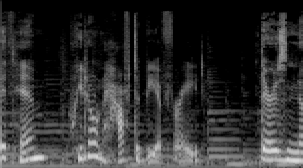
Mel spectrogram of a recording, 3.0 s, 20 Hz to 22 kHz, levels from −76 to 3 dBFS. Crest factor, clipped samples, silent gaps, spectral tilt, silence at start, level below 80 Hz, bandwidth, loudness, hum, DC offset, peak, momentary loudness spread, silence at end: 16 dB; under 0.1%; none; -5 dB/octave; 0 s; -44 dBFS; 17 kHz; -18 LUFS; none; under 0.1%; -2 dBFS; 17 LU; 0 s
